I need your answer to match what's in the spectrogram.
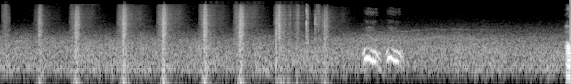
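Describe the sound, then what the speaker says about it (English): An owl in the game Link's Awakening gives a short double hoot, soft and clear, after a run of evenly spaced footstep-like taps, over a quiet background with no talking. "It's the owl."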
